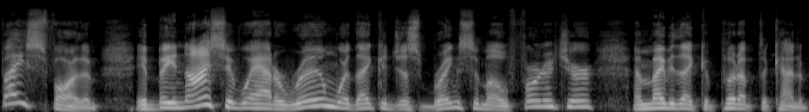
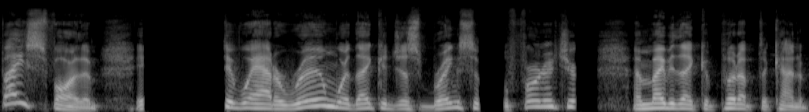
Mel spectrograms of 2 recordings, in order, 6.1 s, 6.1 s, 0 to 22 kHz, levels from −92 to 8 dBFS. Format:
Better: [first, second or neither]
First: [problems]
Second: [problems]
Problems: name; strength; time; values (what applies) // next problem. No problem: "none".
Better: first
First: none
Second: audio cutting out; at 1 s for 0.5 s, at 3.5 s and at 4.5 s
